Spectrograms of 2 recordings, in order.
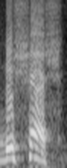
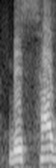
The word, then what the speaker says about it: বিশ্বাস: তাহলে দেখো বিশ্বাস, আমরা কি কখনো বলি বন্ধু তুই আমাকে বিশ্বাস করিস না কেন? বিশ্বাস বলি না, আমরা বিশ্বাস বলি।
